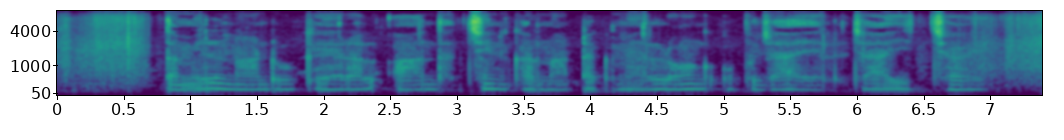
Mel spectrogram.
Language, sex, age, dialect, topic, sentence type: Maithili, male, 18-24, Bajjika, agriculture, statement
